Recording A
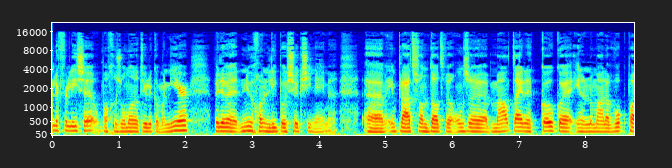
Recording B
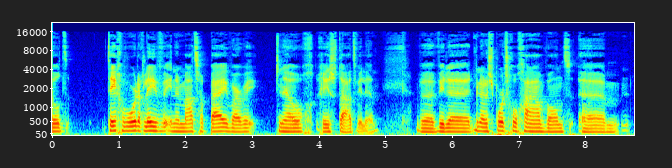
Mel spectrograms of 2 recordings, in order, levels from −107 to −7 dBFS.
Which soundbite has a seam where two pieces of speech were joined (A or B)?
B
